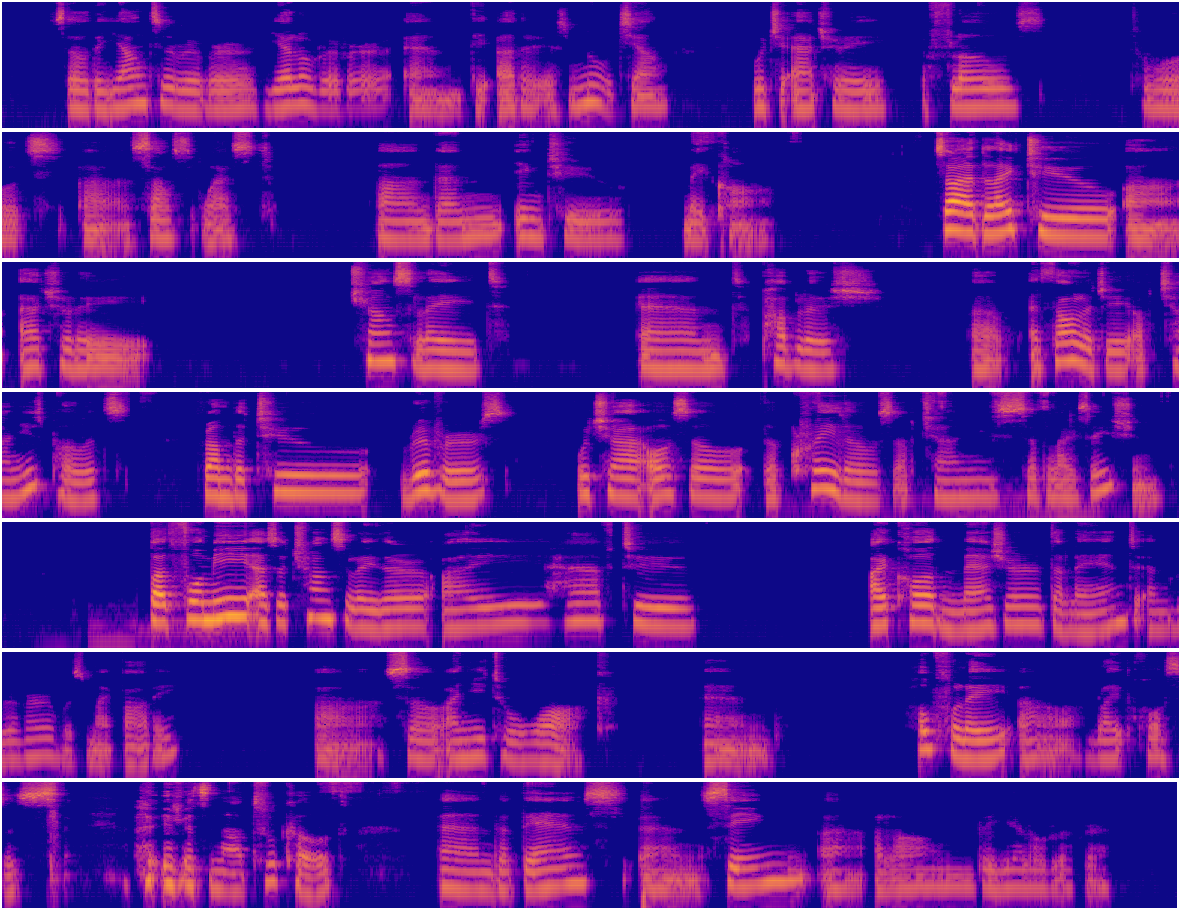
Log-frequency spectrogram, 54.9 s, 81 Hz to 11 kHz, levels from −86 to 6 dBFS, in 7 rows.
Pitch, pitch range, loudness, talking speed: 185 Hz, 165-215 Hz, -27 LUFS, 100 wpm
